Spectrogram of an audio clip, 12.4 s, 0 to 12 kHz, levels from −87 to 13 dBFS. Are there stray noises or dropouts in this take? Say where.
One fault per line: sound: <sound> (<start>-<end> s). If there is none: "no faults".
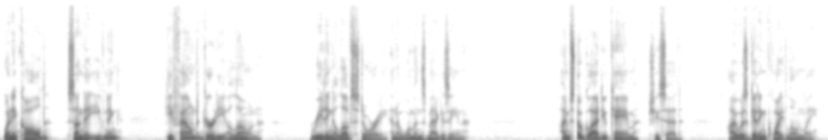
sound: dropout (8.6-8.7 s)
